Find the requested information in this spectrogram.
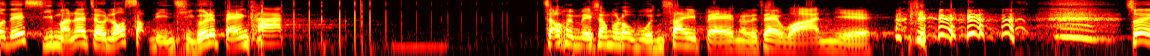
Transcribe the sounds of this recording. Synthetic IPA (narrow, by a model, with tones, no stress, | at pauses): ɔ˧t̪e˨˧jksiː˨˧˥mɐ˨˩nlɛː˥t͡sɐ˨wlɔː˨˥sɐ˨p̚liː˨˩nt͡sʰiː˨˩nkɔː˧ɾiː˥pɛː˨˥ŋkʰaː˥k̚ | t͡sɐ˨˥whɵ˧jme˨˧jsɐ˥mɔ˧˥lo˨˧wuː˨˩nsɐ˥jpɛː˨˥ŋːɐ˧le˨˧t͡sɐ˥hɐ˨˩jwa̰ː˨˥njɛː˨˧ | sɔː˨˥i˨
